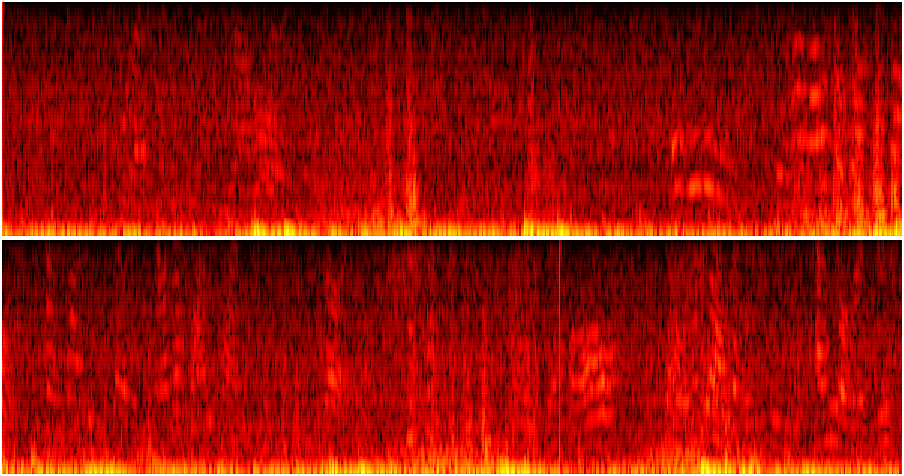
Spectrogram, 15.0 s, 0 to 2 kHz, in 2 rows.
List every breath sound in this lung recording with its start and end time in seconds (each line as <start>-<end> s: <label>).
2.67-3.50 s: inhalation
6.65-7.61 s: inhalation
10.83-11.82 s: inhalation
12.99-13.89 s: inhalation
